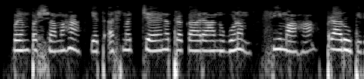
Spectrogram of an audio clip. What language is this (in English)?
Sanskrit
